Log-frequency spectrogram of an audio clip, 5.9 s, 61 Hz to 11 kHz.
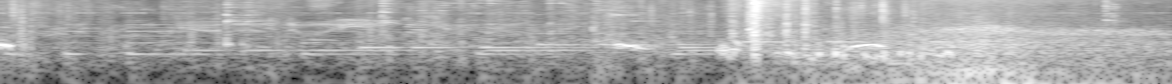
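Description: In 11-11: Memories Retold, a pigeon coos in a series of soft, low, wavering notes over steady background noise, followed by clattering and a rising rumble of ambient sound.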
